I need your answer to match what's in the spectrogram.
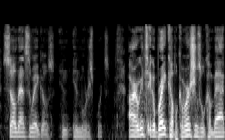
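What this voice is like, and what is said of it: Slightly scratchy, hoarse voice. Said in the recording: “just sounds bad ... My voice is just a little scratchy.”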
